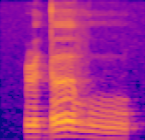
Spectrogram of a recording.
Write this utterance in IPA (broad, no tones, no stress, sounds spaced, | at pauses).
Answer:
ɭ ɨ ɡ ɽ əː v uː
